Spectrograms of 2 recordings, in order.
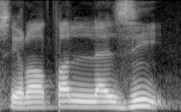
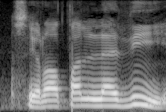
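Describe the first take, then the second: First: The consonant is a buzzing z sound. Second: The consonant is a soft th-like dzal sound. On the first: The speaker calls it wrong. "sebagian ada yang baca dengan zai" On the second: The speaker calls it right. "huruf dzal jangan sampai dibaca"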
